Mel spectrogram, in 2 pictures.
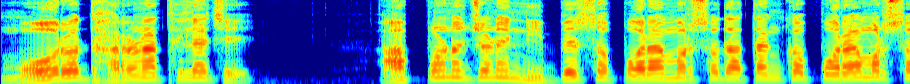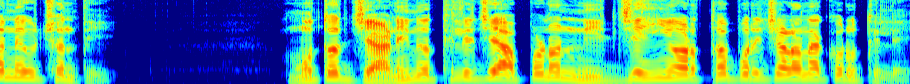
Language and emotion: Odia, surprised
